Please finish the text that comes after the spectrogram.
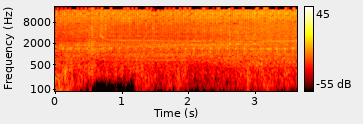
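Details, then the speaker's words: Copart-auction 2004 Infiniti G35 RWD at idle, engine shaking badly, oil present but old; uneven idle with irregular thumps and wavering beat. Rough idle, likely a misfire, suspected spark plug or coil pack; possible ticking on revving. "Okay, as you can see, guys, the engine is shaking. It's shaking bad, so you have to keep that in mind."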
